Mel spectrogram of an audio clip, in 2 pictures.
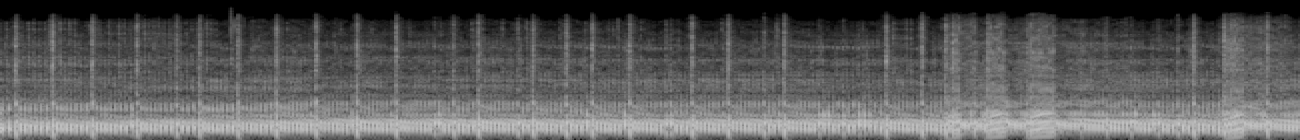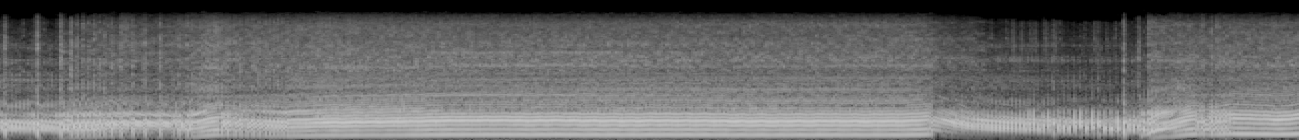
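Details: Chainsaw fired up cold before felling a tree: the two-stroke starts rough, then revs to a clean, high, steady scream and settles back evenly. Healthy saw, normal running.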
